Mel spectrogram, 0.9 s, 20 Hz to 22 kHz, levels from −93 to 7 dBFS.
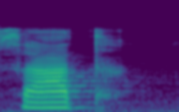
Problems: background sounds at intervals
